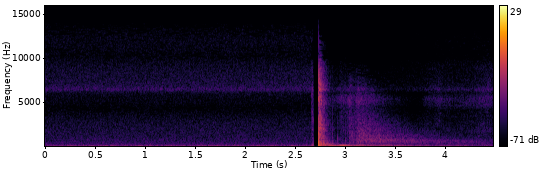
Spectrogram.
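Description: A single rifle shot, about two and a half seconds in: one sharp crack followed by an echo that dies away over about a second.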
